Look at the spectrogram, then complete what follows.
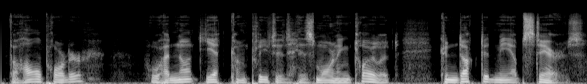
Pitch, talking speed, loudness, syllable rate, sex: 100 Hz, 145 wpm, -16 LUFS, 4.6 syllables/s, male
